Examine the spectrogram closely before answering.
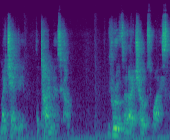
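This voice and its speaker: A man's put-on character voice with slight echo and clear background noise. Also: moderate pace. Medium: actual play. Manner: solemn.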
